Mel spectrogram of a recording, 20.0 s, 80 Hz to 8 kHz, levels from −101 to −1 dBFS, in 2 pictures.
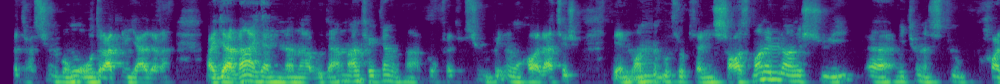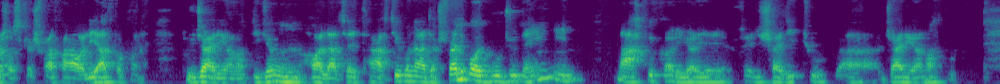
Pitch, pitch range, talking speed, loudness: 135 Hz, 125-150 Hz, 155 wpm, -27 LUFS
